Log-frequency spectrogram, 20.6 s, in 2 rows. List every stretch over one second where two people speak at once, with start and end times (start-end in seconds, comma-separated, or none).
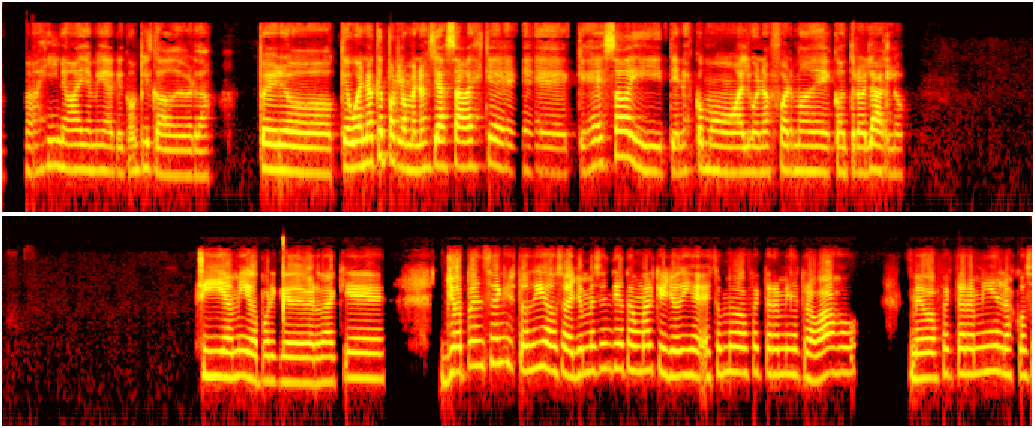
none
